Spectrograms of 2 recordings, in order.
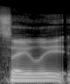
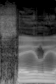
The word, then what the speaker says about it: Saleh: Robert Saleh. I've never heard it pronounced like that. I'm not going to lie. I always pronounce it Robert Saleh, but, you know, whatever works.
